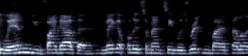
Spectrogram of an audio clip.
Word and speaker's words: megapolisomancy: And it is because he couldn't pronounce it. And it is indeed megapolisomancy, which is a made-up word that might mean like the magic of big cities.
